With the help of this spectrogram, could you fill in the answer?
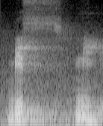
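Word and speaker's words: بسم: Huruf sin itu bukan huruf yang perlu dipantulkan suaranya. Karena kalau kita kurang hati-hati, kita akan bacanya bis, ada bunyi e-nya. Sementara dia tidak boleh ada e, tapi bismi ya.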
